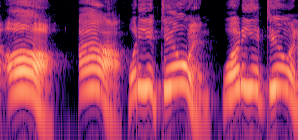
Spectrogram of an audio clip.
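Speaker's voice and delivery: high, loud horrified cry; horrified outcry. Retold or imitated. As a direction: recoil in shock, voice jumping up. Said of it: "I was going".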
